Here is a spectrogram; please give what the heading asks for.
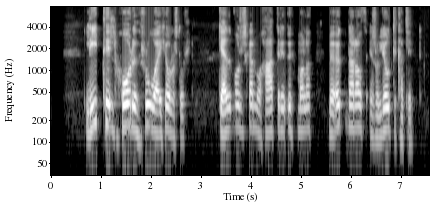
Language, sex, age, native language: Icelandic, male, 40-49, Icelandic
